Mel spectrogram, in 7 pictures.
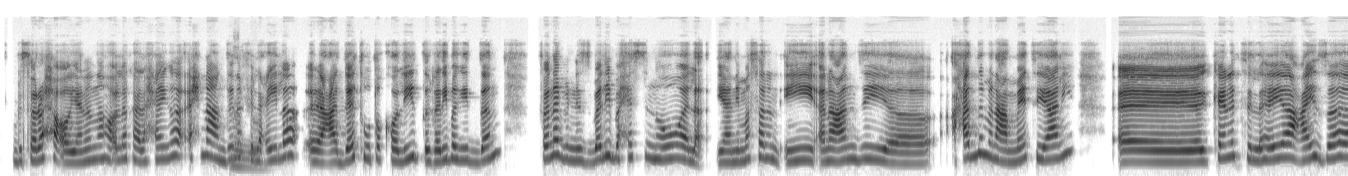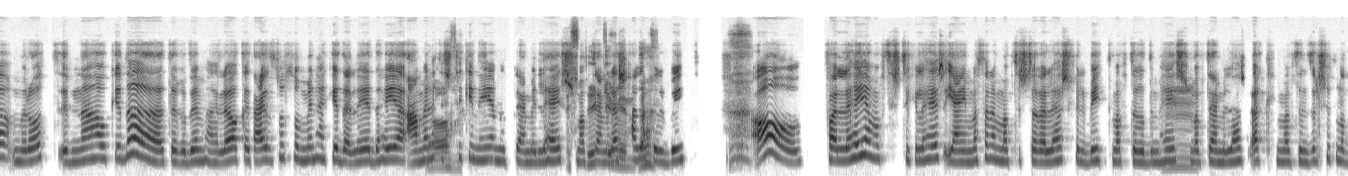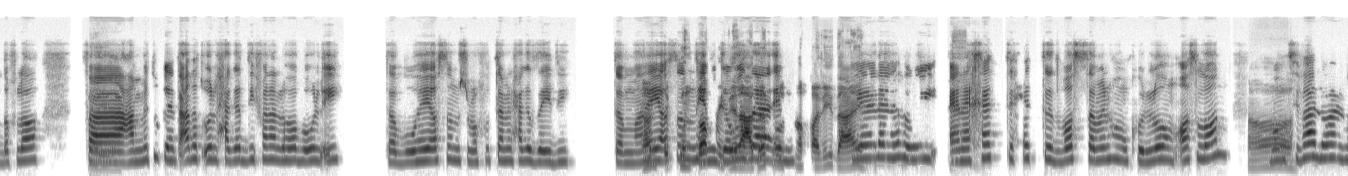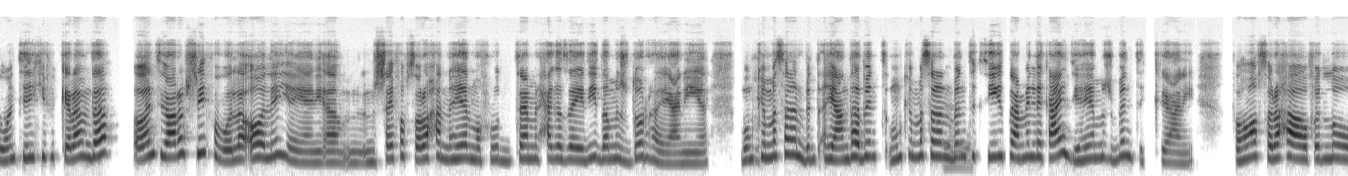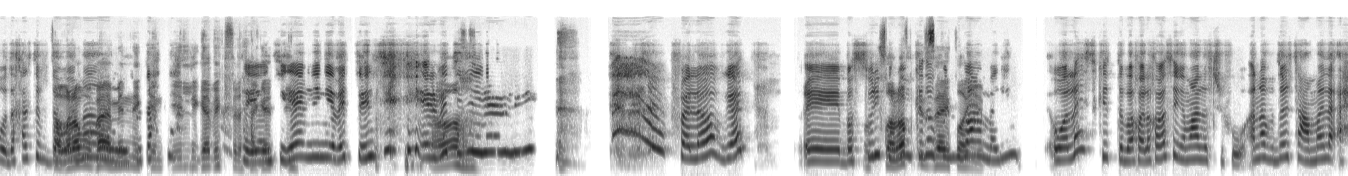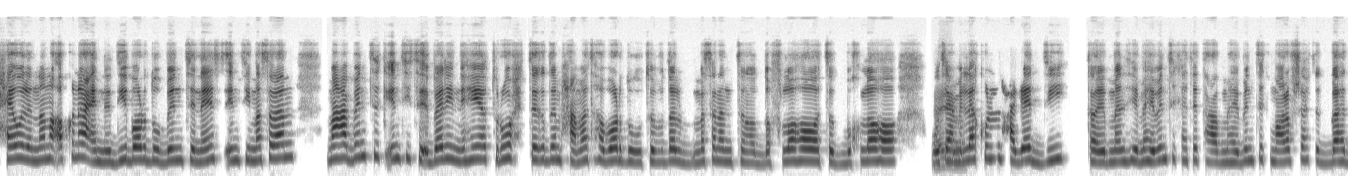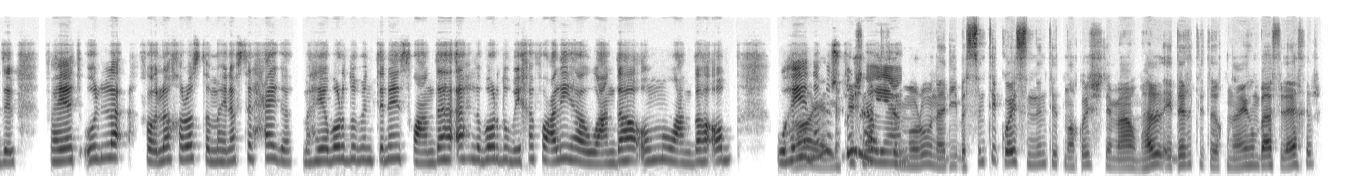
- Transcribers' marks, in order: chuckle; chuckle; laugh; laughing while speaking: "البنت دي جاية منين"; chuckle
- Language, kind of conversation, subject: Arabic, podcast, إزاي تدي نقد بنّاء من غير ما تجرح حد؟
